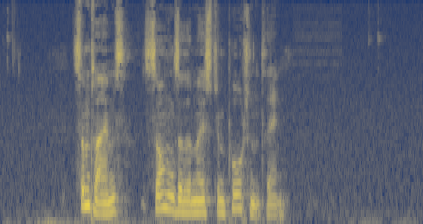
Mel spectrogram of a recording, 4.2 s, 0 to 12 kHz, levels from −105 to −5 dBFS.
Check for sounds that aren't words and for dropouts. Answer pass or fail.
pass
